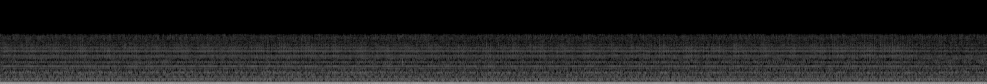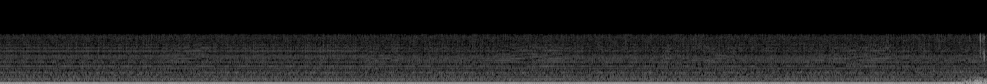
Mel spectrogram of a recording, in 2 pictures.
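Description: Steady electrical mains hum with a thin buzz of many even overtones above it, unchanging throughout.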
